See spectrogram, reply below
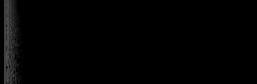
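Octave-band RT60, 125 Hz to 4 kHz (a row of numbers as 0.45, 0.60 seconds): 0.40, 0.40, 0.40, 0.40, 0.40, 0.40 seconds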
